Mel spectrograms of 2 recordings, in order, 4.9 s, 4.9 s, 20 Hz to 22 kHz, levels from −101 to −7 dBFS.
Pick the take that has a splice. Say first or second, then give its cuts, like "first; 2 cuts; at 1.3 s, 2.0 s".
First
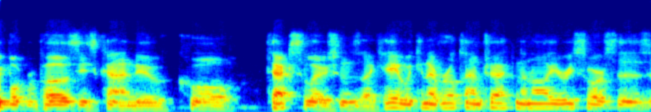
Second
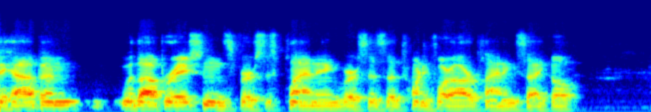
first; 1 cut; at 1.9 s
